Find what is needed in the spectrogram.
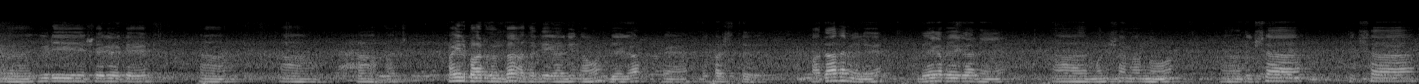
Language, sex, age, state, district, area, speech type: Kannada, male, 60+, Karnataka, Udupi, rural, spontaneous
